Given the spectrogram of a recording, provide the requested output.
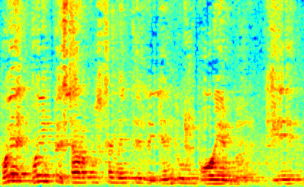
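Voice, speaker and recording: A man's voice: sits high, lively intonation, normal speed, mellow. A man whose first language is Italian, giving an unscripted, reflective talk as a guest author, hesitating and rewording as he goes. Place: auditorium at a book fair. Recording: distant echoey auditorium, noisy background.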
